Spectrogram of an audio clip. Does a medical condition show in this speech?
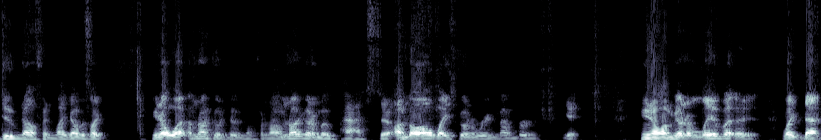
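Yes: cleft palate; cleft palate since childhood, surgical repair in childhood; voice sounds deeper than it is, deeper over mic, cannot say certain words, frequent mispronunciations, speech impediment.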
